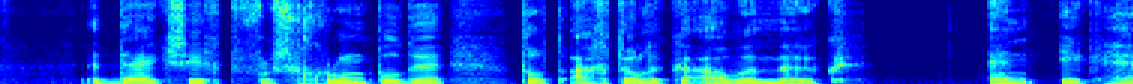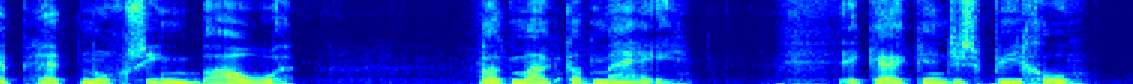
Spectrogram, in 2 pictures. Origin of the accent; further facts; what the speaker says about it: Rotterdam, South Holland, Netherlands; Zoals u weet ben ik daar geboren en getogen. En als ik in Rotterdam kom, ga ik niet altijd naar de buurt waar ik ben opgegroeid.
